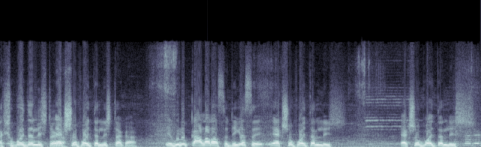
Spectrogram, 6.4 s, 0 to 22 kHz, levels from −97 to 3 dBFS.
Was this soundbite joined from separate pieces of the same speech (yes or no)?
no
